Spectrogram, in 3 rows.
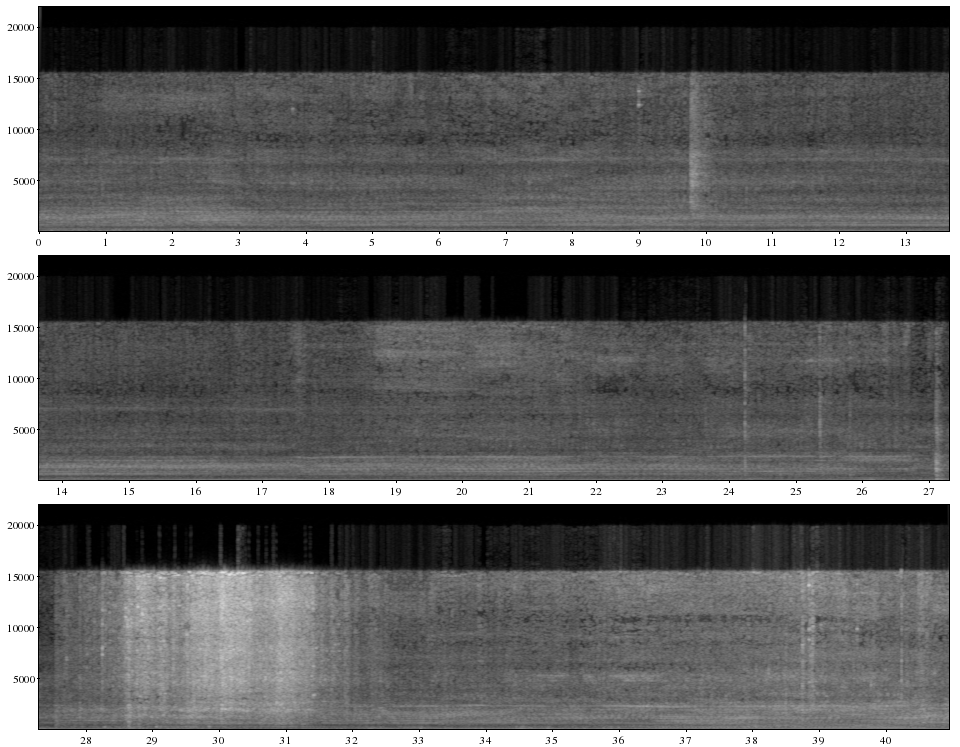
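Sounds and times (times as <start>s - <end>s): heavy machinery engine running: 0.0s - 40.9s.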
